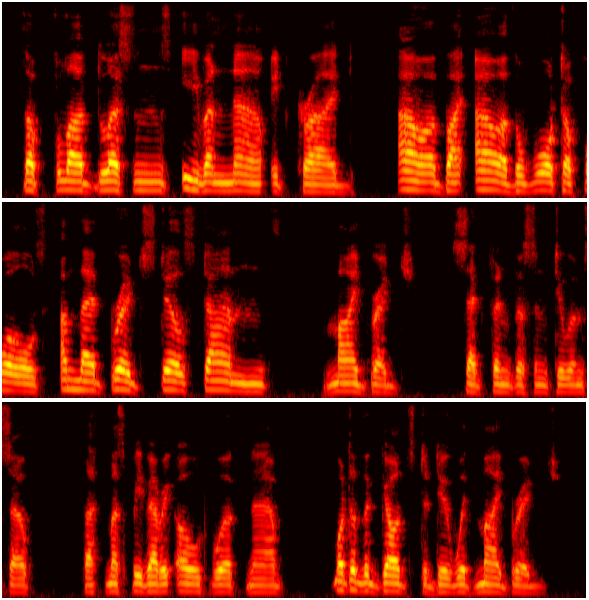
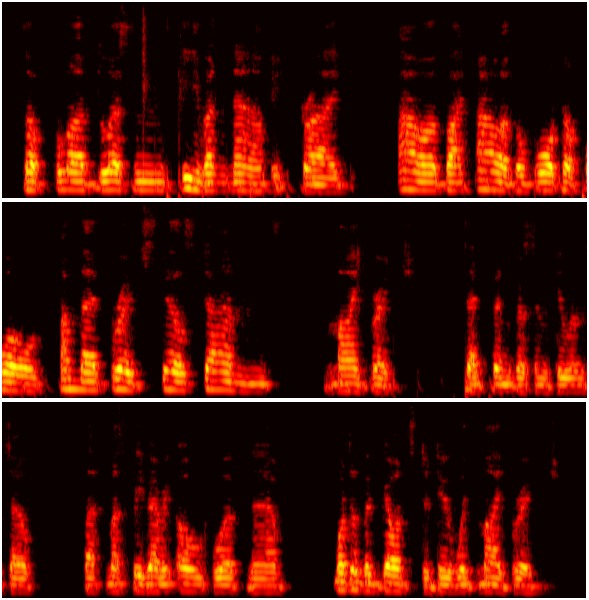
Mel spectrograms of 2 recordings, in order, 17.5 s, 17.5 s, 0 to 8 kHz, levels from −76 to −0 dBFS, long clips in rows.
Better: first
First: none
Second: noise reduction (neural mask model DeepFilterNet 3)

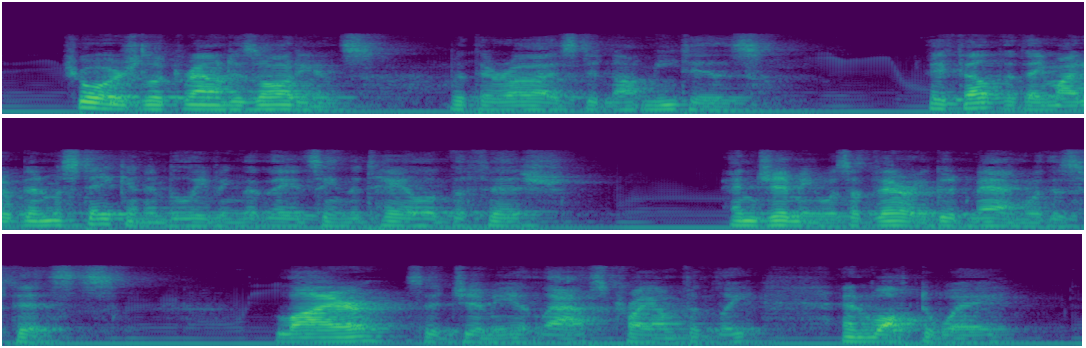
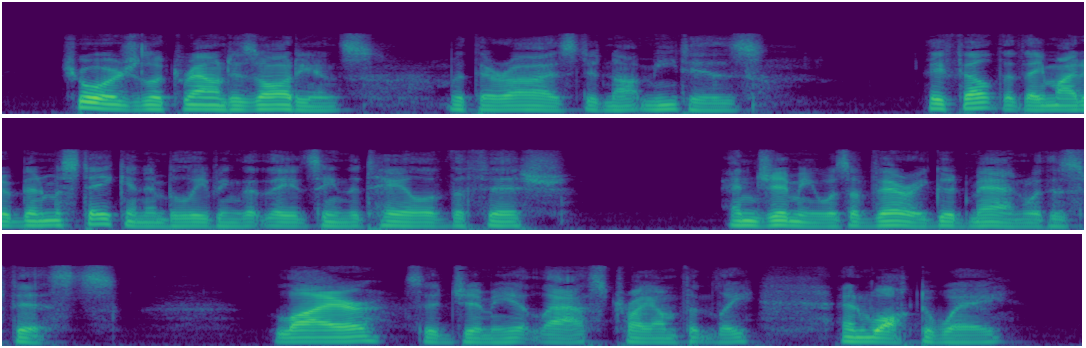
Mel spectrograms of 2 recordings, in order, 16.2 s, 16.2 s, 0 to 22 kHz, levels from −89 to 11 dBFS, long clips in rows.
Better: second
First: background sound (Musical instrument); 20 dB below the speech // room echo; dies away in 0.6 s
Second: none

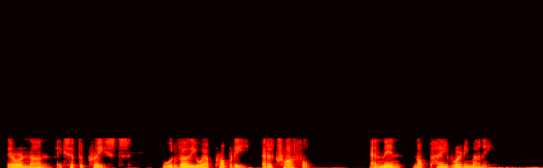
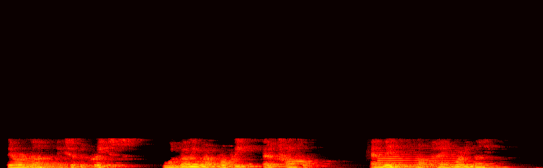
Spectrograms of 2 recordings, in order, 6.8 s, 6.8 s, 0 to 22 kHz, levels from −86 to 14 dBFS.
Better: first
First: none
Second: noise reduction (classical method WPE with log-MMSE)

